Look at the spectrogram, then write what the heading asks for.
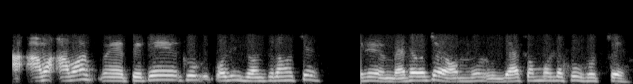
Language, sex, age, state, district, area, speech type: Bengali, male, 60+, West Bengal, Purba Bardhaman, urban, conversation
